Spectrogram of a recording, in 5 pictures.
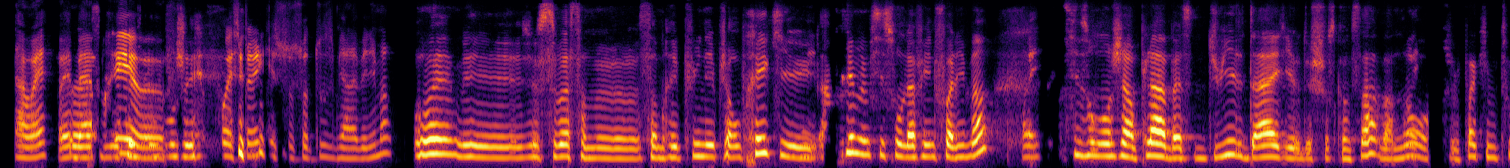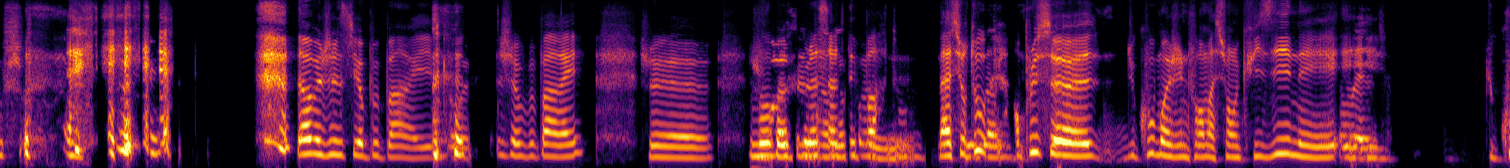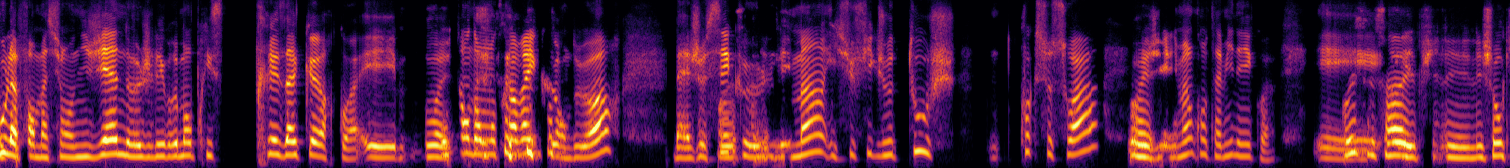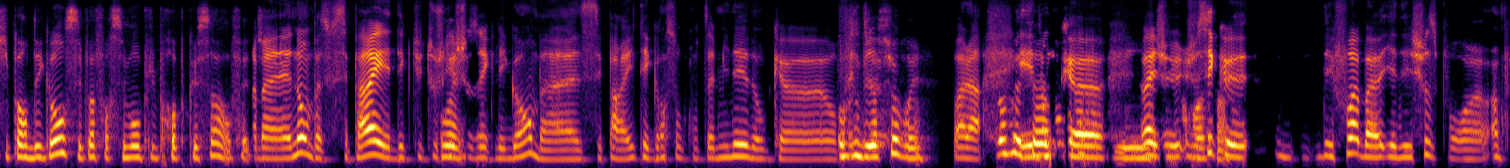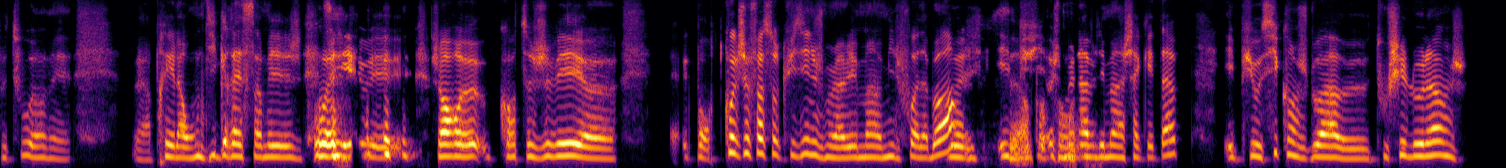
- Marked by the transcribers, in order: laugh; laugh; chuckle; tapping; unintelligible speech; chuckle; laugh; chuckle; laughing while speaking: "Ouais"; laugh
- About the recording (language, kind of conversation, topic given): French, unstructured, Quels sont les bienfaits d’une alimentation locale pour notre santé et notre environnement ?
